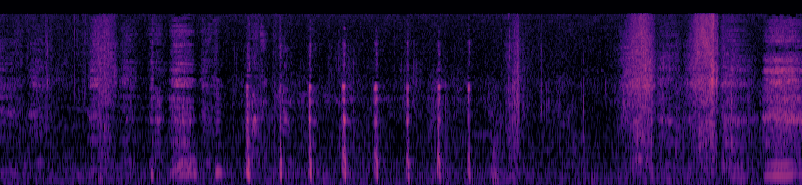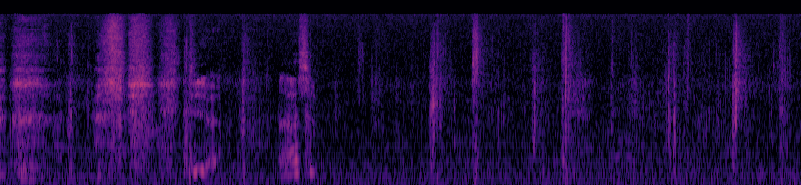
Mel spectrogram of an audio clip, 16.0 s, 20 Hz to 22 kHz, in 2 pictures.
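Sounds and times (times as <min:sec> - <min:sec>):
footsteps on dirt path: 0:04.6 - 0:05.9, 0:11.4 - 0:16.0.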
